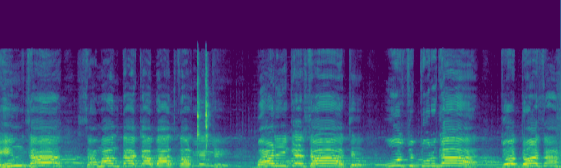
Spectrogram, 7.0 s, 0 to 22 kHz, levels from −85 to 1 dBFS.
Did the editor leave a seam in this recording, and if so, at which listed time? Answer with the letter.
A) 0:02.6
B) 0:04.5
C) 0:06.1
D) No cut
A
